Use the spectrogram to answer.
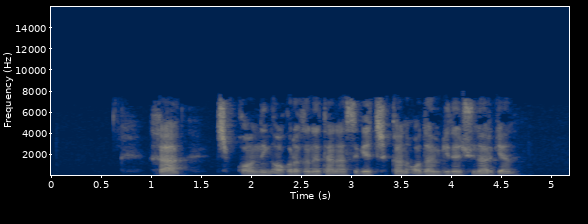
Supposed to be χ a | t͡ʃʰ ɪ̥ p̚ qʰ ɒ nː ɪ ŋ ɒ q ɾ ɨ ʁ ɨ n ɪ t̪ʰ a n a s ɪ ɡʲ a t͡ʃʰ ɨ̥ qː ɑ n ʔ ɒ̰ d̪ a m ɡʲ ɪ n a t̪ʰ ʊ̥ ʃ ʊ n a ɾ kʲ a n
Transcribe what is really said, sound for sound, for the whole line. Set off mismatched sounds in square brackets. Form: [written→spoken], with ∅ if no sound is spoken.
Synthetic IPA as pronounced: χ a | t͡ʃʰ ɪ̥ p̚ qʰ ɒ nː ɪ ŋ ɒ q ɾ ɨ ʁ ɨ n ɪ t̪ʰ a n a s ɪ ɡʲ a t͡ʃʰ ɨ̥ qː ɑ n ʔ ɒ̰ d̪ a m ɡʲ ɪ n a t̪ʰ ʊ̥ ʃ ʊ n a ɾ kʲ a n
